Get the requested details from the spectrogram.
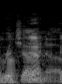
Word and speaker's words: Regina: Regina. – Regina is what it is. Is it Regina? – Oh, Regina. Saskatchewan, right? – Oh, it's really Regina. – Yeah, Regina.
